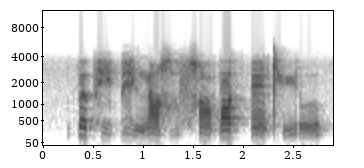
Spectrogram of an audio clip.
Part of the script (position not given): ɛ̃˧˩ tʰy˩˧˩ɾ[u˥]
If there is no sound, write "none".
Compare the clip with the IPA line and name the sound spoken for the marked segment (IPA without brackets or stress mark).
u˩˧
